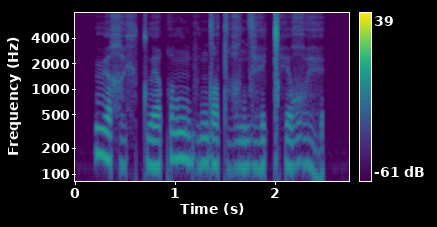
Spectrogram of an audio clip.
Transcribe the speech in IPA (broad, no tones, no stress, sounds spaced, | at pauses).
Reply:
ʉ e̯ χ e̤ x tʷ ɛ e̯ qʷ ə ŋ m b ṳ n d ə tˤ ṳ ʁ n z ɛ̤ e̯ ǀʰ e ʁʷ ɛ̤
